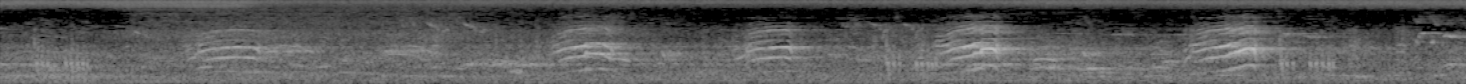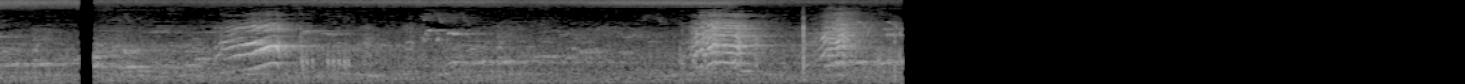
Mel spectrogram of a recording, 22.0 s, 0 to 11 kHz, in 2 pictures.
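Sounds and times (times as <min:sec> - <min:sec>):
hornbill cackling call: 0:05.6 - 0:07.8, 0:16.2 - 0:17.7.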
